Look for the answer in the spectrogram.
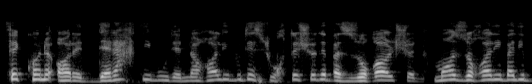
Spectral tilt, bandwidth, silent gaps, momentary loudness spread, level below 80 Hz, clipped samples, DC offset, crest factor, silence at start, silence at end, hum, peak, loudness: -6 dB/octave; 8 kHz; none; 12 LU; -76 dBFS; under 0.1%; under 0.1%; 18 dB; 0.1 s; 0 s; none; -8 dBFS; -26 LUFS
